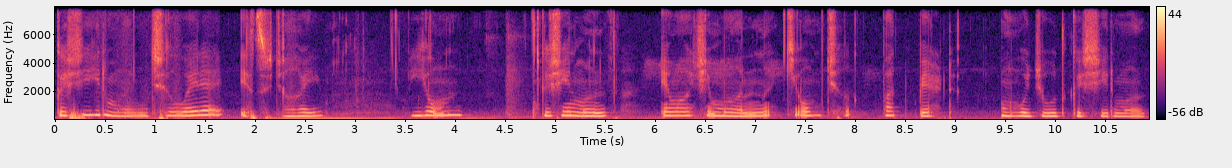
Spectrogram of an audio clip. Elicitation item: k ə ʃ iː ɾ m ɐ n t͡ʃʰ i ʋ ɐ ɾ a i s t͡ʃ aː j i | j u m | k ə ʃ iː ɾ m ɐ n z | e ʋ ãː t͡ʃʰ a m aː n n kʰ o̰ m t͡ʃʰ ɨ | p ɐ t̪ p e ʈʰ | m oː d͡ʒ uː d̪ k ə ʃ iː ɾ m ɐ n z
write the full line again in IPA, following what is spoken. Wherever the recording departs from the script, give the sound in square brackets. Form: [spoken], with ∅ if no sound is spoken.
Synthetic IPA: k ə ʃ iː ɾ m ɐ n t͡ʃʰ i ʋ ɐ ɾ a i s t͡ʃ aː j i | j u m | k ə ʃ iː ɾ m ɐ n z | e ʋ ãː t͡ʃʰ [i] m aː n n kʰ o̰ m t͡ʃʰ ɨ | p ɐ t̪ p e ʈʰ | m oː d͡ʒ uː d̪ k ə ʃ iː ɾ m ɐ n z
